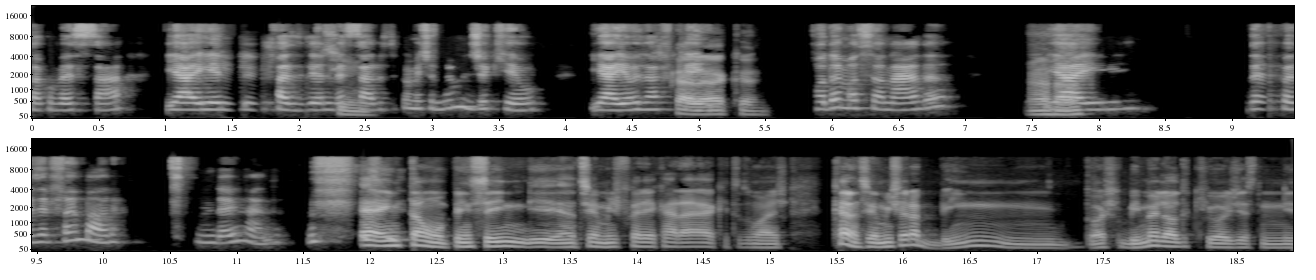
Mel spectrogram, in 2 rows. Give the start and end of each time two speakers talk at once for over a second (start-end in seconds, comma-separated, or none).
none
